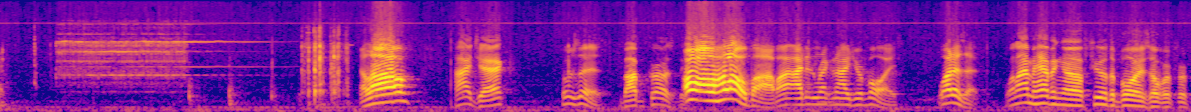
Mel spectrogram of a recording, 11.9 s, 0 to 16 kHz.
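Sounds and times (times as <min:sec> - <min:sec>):
telephone bell ringing: 0:00.6 - 0:03.0
speech: 0:03.6 - 0:11.9.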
